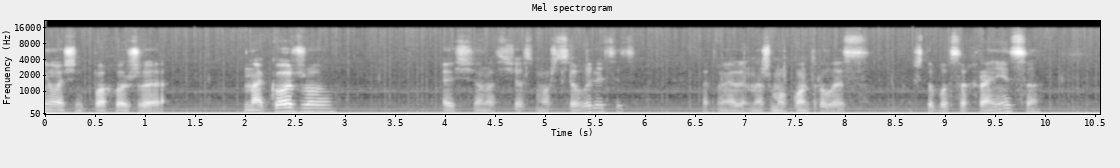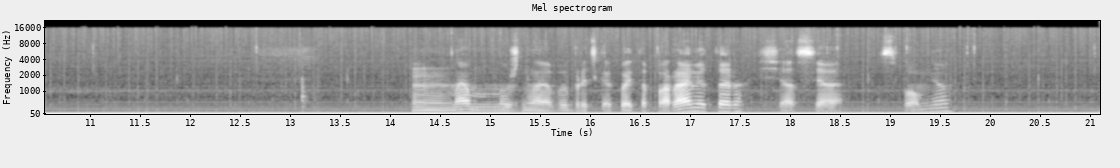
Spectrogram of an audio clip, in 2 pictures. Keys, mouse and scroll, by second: 5.3 ctrl+z, 7.5 ctrl+s, 10.9 click, 16.1 click, 18.4 click, 19.7 click, 21.0 click.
